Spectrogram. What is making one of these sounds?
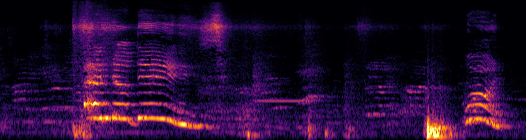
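A young boy's body thuds onto a carpeted floor.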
